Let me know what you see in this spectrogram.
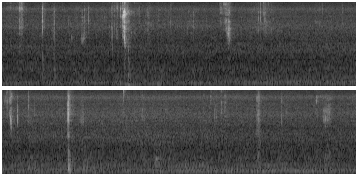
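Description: Close-up chewing and biting as someone eats pomelo pulp, soft and wet, with two sharp clicks about a second in and about four seconds in.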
